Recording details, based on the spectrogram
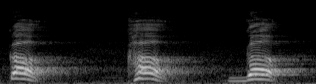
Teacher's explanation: और जिनका उच्चारण करते हुए बाधा होती है, जैसे मैं कहता हूं क, ख, ग, तो यहां गले में कंठ में हवा रुककर फिर बाहर आ रही है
